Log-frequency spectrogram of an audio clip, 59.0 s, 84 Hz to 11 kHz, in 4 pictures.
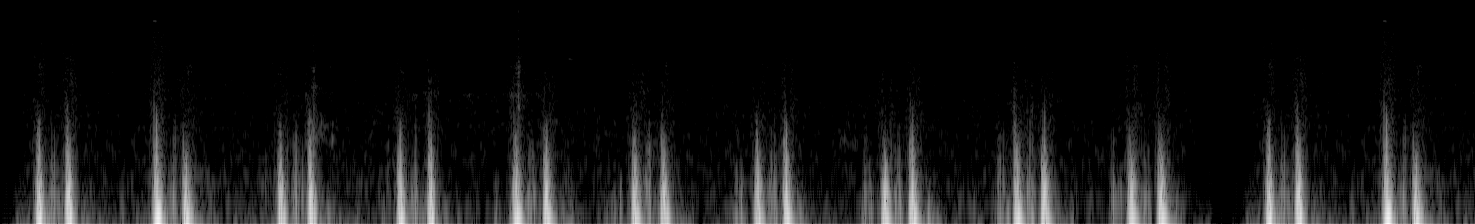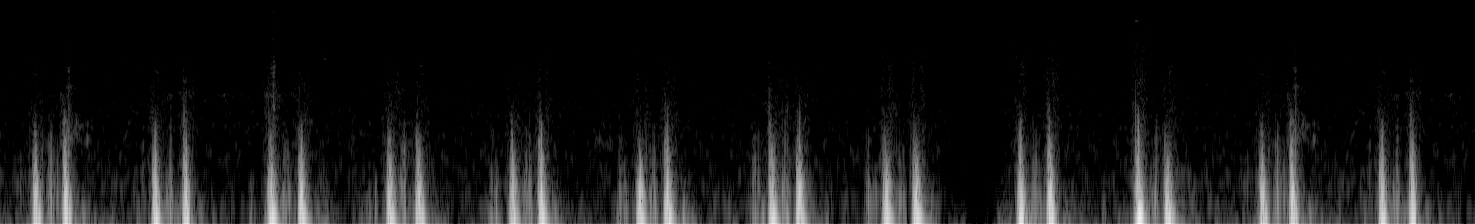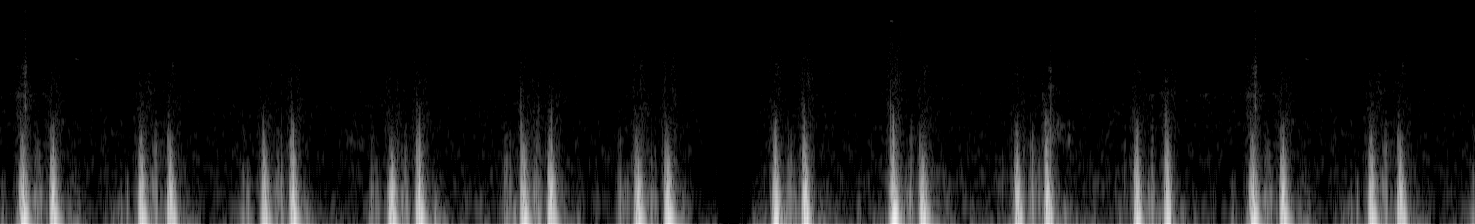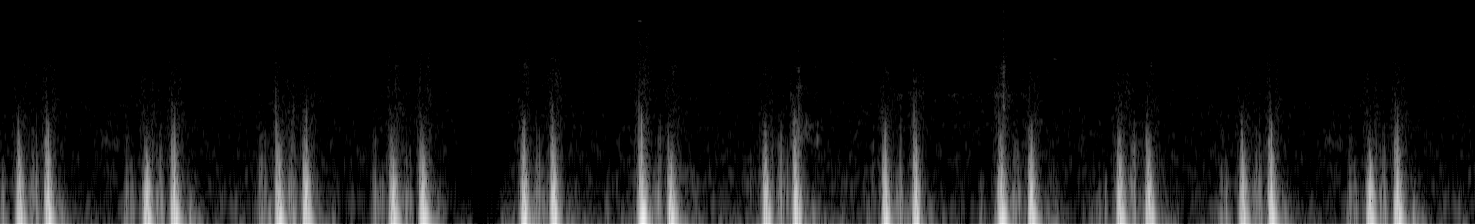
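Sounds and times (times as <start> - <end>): heartbeat thumps: 0.4 - 0.8, 1.5 - 2.0, 2.8 - 3.3, 5.1 - 5.6, 6.3 - 6.8, 7.6 - 8.0, 8.8 - 9.3, 10.1 - 10.6, 11.3 - 11.8, 12.6 - 13.1, 13.8 - 14.3, 15.1 - 15.6, 16.3 - 16.7, 17.4 - 17.9, 18.6 - 19.1, 19.8 - 20.3, 21.1 - 21.6, 22.4 - 22.8, 23.6 - 24.1, 24.9 - 25.4, 26.1 - 26.6, 27.4 - 27.8, 29.7 - 30.2, 30.9 - 31.3, 32.1 - 32.6, 33.4 - 33.9, 34.7 - 35.1, 35.8 - 36.3, 38.4 - 38.8, 39.6 - 40.1, 40.8 - 41.2, 42.0 - 42.5, 43.2 - 43.6, 44.4 - 44.8, 45.7 - 46.1, 47.0 - 47.4, 48.2 - 48.6, 49.4 - 49.9, 50.6 - 51.1, 51.9 - 52.3, 53.1 - 53.5, 54.2 - 54.7, 55.4 - 55.9, 56.6 - 57.1, 57.9 - 58.4.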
